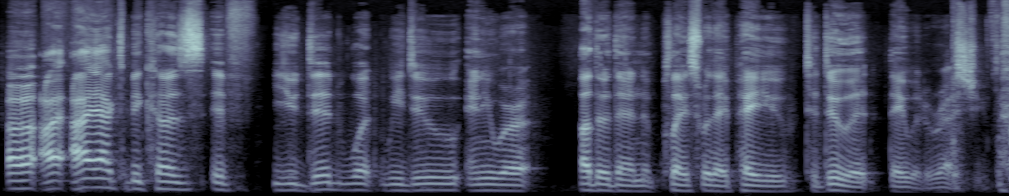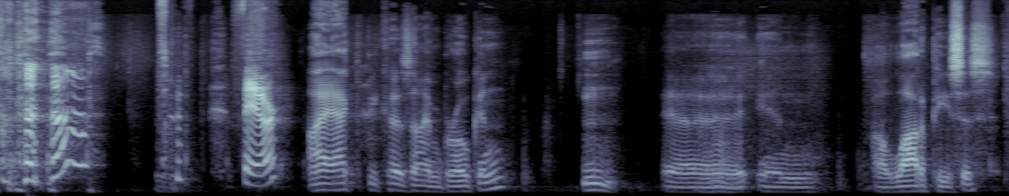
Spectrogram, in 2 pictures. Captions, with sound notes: - I act because if you did what we do anywhere other than a place where they pay you to do it they would arrest you. - (laughs) Fair. - I act because I'm broken in a lot of pieces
